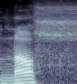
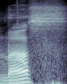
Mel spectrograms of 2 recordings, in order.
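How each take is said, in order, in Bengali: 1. এখানে ভারী, জোরালো s ধ্বনি। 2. এখানে হালকা, সাধারণ s ধ্বনি। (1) "নুন সদ জবর নস" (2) "নুন সিন জবর নাস"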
